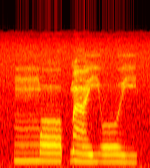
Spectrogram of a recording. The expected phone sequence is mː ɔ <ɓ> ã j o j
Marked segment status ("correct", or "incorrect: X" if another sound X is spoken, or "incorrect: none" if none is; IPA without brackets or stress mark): correct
